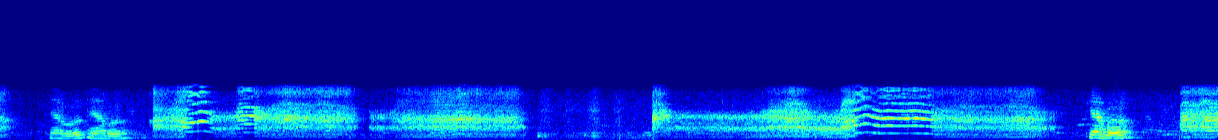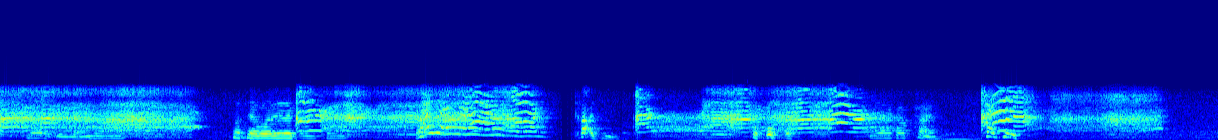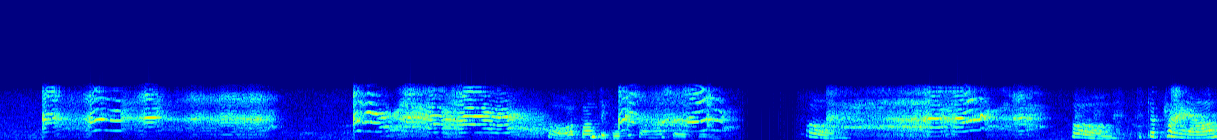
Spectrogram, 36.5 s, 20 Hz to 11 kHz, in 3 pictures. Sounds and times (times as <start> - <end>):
Speech: 0.5 - 1.4, 10.8 - 13.4, 14.5 - 15.7, 18.0 - 18.5, 20.9 - 22.4, 29.8 - 31.6, 32.4 - 32.8, 35.1 - 36.5
Whimper (dog): 1.5 - 5.3, 6.6 - 10.6, 11.8 - 14.2, 15.2 - 17.7, 18.5 - 21.0, 22.0 - 23.9, 24.8 - 27.2, 27.9 - 29.9, 30.6 - 31.8, 32.6 - 34.9
Yip: 1.5 - 5.3, 7.6 - 10.6, 15.1 - 17.7, 18.5 - 21.0, 22.0 - 23.9, 24.8 - 27.2, 27.9 - 29.8, 30.6 - 31.8, 32.6 - 34.9.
